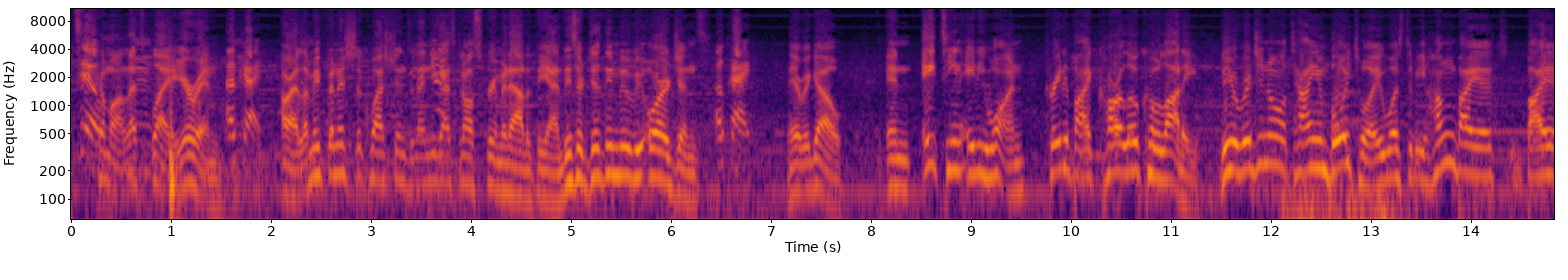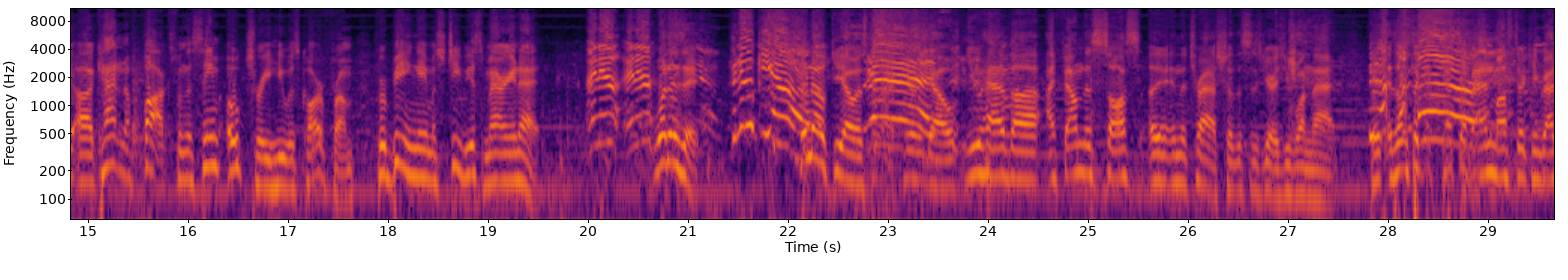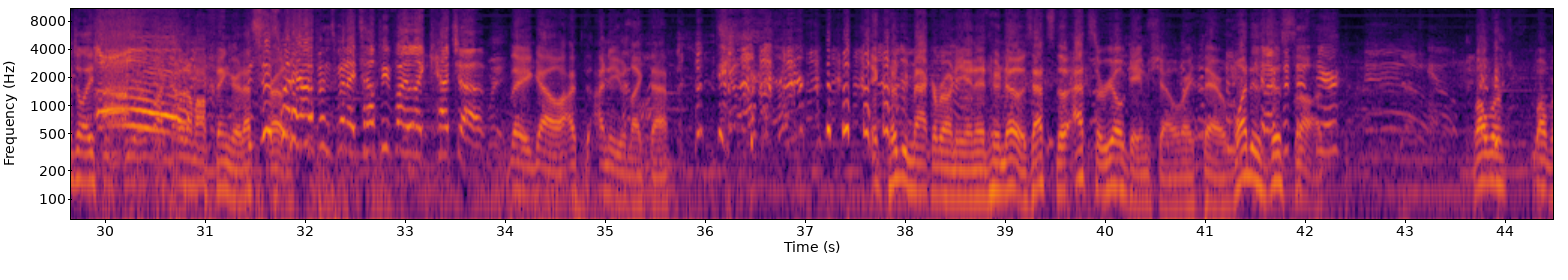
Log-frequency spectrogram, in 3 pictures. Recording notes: pack up the WOND van for a field trip to the 3rd Annual Atlantic City Food Truck Festival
